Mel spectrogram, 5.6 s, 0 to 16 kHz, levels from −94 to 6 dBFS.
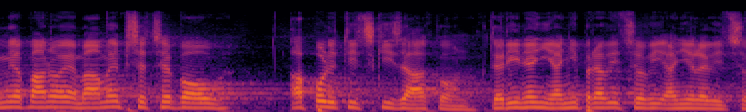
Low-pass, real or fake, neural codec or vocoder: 10.8 kHz; real; none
